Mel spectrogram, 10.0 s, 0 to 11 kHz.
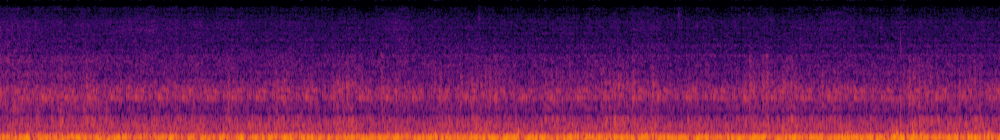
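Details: Range Rover Supercharged 400 engine at idle with fuel and cam codes: low uneven idle with irregular stumbles; misfire persists; mechanic suspects fuel issue or pump/cam timing.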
